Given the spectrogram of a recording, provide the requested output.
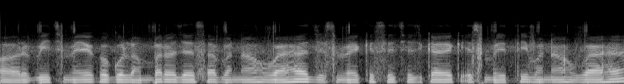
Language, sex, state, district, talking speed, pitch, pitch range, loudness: Hindi, male, Bihar, West Champaran, 175 wpm, 110 Hz, 105-110 Hz, -18 LUFS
